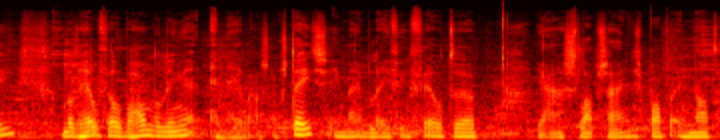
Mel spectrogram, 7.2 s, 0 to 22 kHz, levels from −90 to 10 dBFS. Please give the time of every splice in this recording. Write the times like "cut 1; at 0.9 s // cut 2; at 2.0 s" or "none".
none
